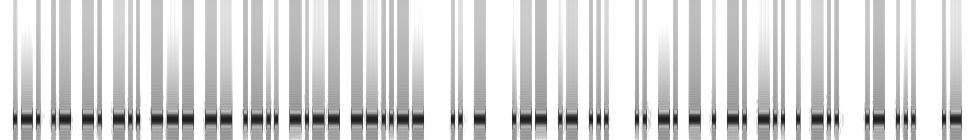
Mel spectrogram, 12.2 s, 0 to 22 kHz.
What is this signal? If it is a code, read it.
Morse code, heard as a keyed tone, about 25 wpm, 600 Hz. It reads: RANDOMLY, IT WAS INTENDED AS A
